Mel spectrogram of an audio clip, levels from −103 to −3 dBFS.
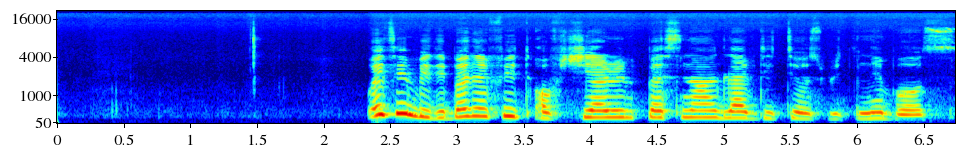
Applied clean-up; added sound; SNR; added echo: none; none; none; none.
